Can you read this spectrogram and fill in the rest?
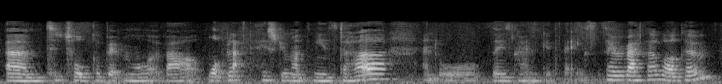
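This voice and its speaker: Woman interviewer, lowish voice, inquisitive. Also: lively intonation, normal speed, hardly any pauses, dull audio, slight background noise. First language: not English. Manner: inquisitive, hesitant with ums. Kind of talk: friendly interview questions.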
